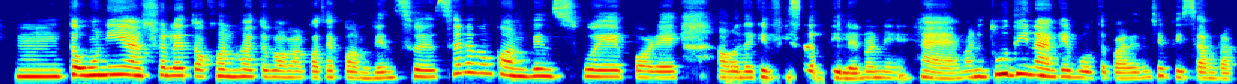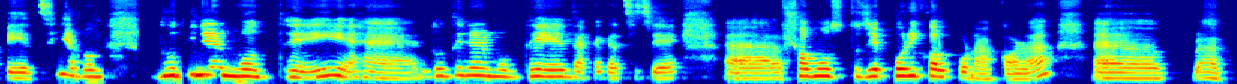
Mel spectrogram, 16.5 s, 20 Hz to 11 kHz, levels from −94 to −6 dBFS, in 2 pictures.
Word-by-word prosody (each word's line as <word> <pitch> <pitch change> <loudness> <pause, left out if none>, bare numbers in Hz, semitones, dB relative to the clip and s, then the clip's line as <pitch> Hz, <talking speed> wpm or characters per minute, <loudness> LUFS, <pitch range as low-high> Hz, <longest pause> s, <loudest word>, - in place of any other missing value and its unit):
উম 230 0 +4
তো - - +6
উনি 285 +2 +6 0.2
আসলে 265 0 +1
তখন 235 +1 0
হয়তো 230 -1 -1 0.2
আমার 205 0 -5
কথা 210 +1 -3
কনভিন্স 190 +1 -3
হয়েছেন 225 +8 0
এবং 345 - -3
কনভিন্স 245 -2 +4 0.2
হয়ে 225 -1 +4
পরে 200 -2 0 0.4
আমাদেরকে 200 +1 0
ভিসা 210 0 -4
দিলেন। 175 -3 +2
মানে 200 -1 -4 0.2
হ্যাঁ, 185 -5 0
মানে 215 +2 -1
২ 310 - +8
দিন 315 - +5
আগে 230 -1 +1
বলতে 190 -1 -3
পারেন 180 +1 -2
যে 260 - -2
ভিসা 200 -1 -4
আমরা 175 -1 -6
পেয়েছি 180 - -4
এবং 230 -2 -2 0.4
২ 260 - +5
দিনের 280 -1 +4
মধ্যেই 215 -2 -1 0.3
হ্যাঁ, 180 -3 -5 0.2
২ 250 - -2
দিনের 270 -1 +1
মধ্যেই 230 +2 0 0.2
দেখা 195 0 -7
গেছে 180 +1 -9
যে, 180 - -2 0.4
অ্যা - - -2 0.4
সমস্ত 250 -1 +2
যে 245 - +7
পরিকল্পনা 235 -9 +3
করা। 165 +9 -3 0.4
অ্যা 180 0 0 0.6
অ্যা 185 - -4
220 Hz, 170 wpm, -23 LUFS, 190-245 Hz, 0.6 s, ২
